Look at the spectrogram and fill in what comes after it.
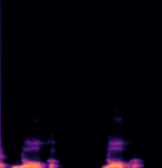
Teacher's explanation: इसलिए हमने ओ को खींचा है, मतलब दीर्घ किया है, लोक ऐसा हम कहते हैं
